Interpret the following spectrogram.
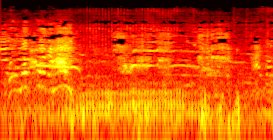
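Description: A rooster crowing: one long drawn-out call starting about a second in, after a man's voice at the start.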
